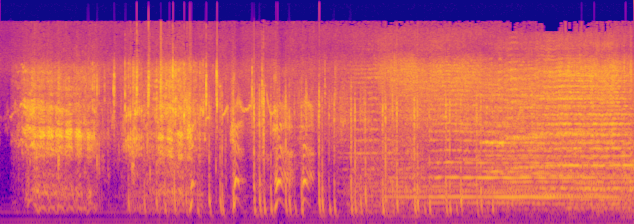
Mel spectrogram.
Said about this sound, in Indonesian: Ki Waris segera mengendalikan kudanya dengan kencang, meninggalkan pesanggrahan kerapian.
